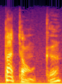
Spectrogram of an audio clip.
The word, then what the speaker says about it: pétanque: The Lafayette, Louisiana Pétanque Games starts tomorrow at Girard Park at 2 p.m. Pétanque, or it's pronounced patanque, is a funny French name, but patanque is a bowling game traditionally played in town parks and squares in France on hard-packed surfaces.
